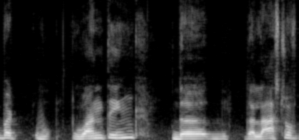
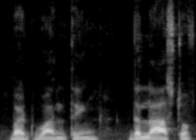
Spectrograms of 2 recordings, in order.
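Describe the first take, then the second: First: It is halting, with stumbles and repeated words. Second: It flows smoothly without stumbles or repeated words. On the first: The speaker calls it wrong. "end up speaking like this" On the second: The speaker calls it right. "I will never fumble"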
